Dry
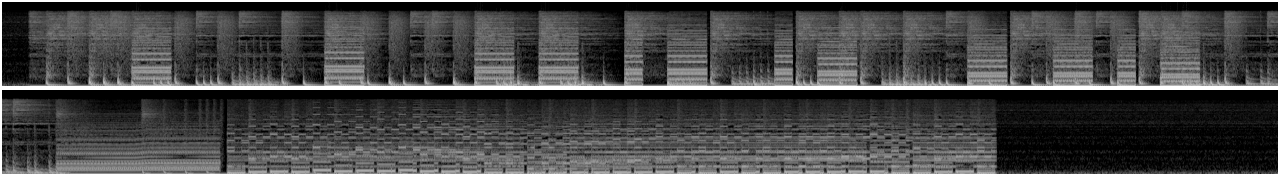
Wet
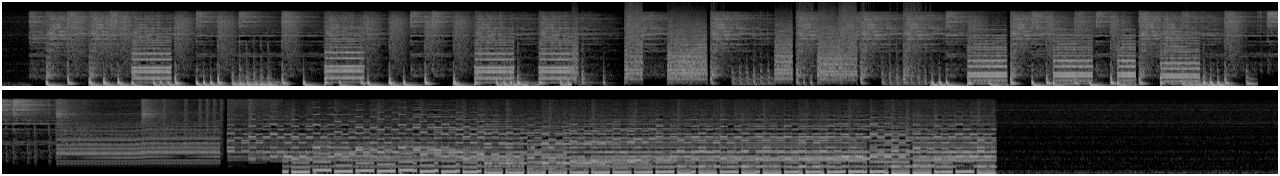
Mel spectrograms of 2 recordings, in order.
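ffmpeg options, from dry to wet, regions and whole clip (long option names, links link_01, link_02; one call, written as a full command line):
ffmpeg -i in.wav -filter_complex "[0:a]asettb=1/sr,asplit=3[link_01][link_02][link_03];[link_01]atrim=end=5.694[link_04];[link_02]atrim=start=5.69:end=9.29,asetpts=PTS-STARTPTS,afade=type=in:duration=0.004:curve=qsin,afade=type=out:start_time=3.596:duration=0.004:curve=qsin,aeval=exprs='0.133*(abs(mod(val(0)/0.133+3,4)-2)-1)':channel_layout=same,highpass=270[link_05];[link_03]atrim=start=9.286[link_06];[link_04][link_05]acrossfade=duration=0.004:curve1=hsin:curve2=qsin[link_07];[link_07][link_06]acrossfade=duration=0.004:curve1=qsin:curve2=hsin,asettb=1/sr,asplit=3[link_08][link_09][link_10];[link_08]atrim=end=12.554[link_11];[link_09]atrim=start=12.55:end=15.57,asetpts=PTS-STARTPTS,afade=type=in:duration=0.004:curve=qsin,afade=type=out:start_time=3.016:duration=0.004:curve=qsin,highpass=frequency=900:width=0.5412,highpass=frequency=900:width=1.3066,highshelf=frequency=11000:gain=12[link_12];[link_10]atrim=start=15.566[link_13];[link_11][link_12]acrossfade=duration=0.004:curve1=hsin:curve2=qsin[link_14];[link_14][link_13]acrossfade=duration=0.004:curve1=qsin:curve2=hsin,highpass=frequency=120:poles=1,equalizer=frequency=260:width=3.5:gain=-9,alimiter=limit=-16dB:level=0:latency=1:release=41" out.wav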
